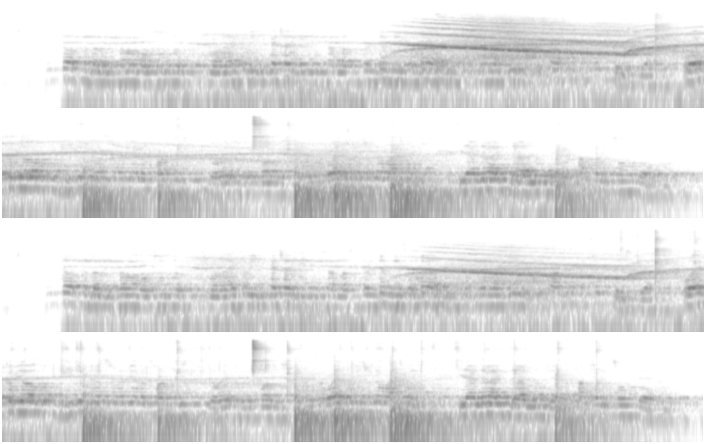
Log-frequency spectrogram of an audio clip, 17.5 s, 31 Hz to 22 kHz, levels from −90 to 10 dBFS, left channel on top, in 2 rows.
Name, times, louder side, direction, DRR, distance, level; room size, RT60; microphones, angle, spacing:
voice 1, 0.5-2.3 2.6-8.1 8.5-17.1, equal, 25° right, 1 dB, 1.1 m, -55 dB
sound 1, 0.7-15.7, right 1 dB, 55° right, 1.2 m, -58 dB
Motor vehicle (road) / Siren, 4.8-13.4, left 6 dB, 85° left, 0.5 m, -51 dB
sound 2, 7.3-16.3, right 11 dB, 75° right, 0.8 m, -61 dB
16.5 x 7.9 x 2.3 m, 2.3 s
head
